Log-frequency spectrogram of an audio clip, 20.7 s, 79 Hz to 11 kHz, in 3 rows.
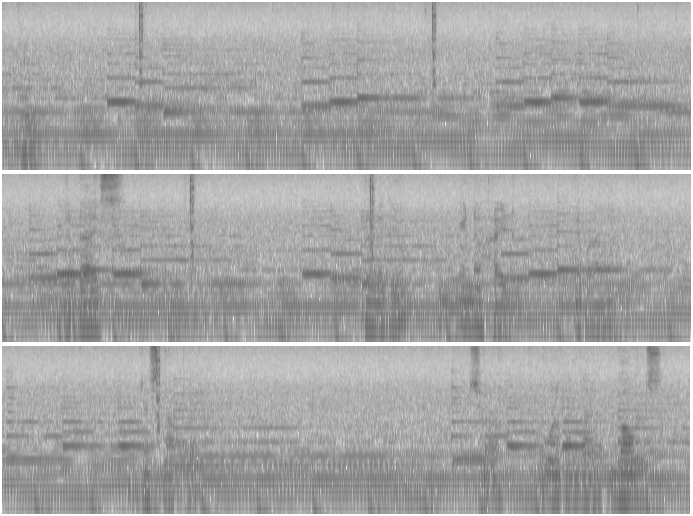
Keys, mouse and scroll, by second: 1.4 right click, 4.1 click, 6.6 middle click, 8.7 shift+right click, 9.3-9.7 scroll down 1, 10.4 click, 15.1 click.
